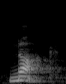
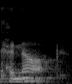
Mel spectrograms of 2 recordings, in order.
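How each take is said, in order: First: The k at the start is silent. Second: The k at the start is pronounced. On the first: The speaker calls it right. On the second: The speaker calls it wrong. "Don't say"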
